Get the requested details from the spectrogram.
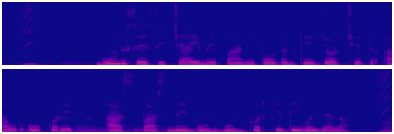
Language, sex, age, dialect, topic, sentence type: Bhojpuri, female, 25-30, Western, agriculture, statement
